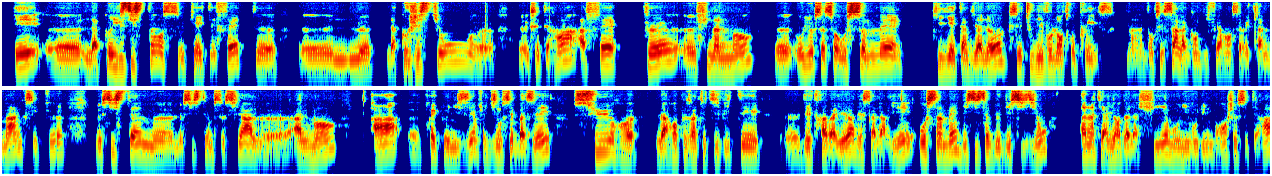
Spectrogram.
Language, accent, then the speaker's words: French; France; chez nous en France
